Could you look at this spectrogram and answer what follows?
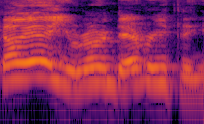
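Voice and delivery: high, rushed mock outburst; blunt outburst. Reviewer acting out Starlight's rudeness to Pinky, mock blunt outburst. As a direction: imitate a blurted, too-honest remark.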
